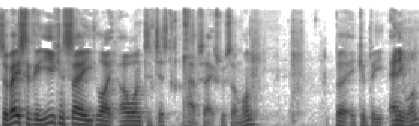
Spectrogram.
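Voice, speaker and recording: Ordinary pitch variation from a male speaker with an English accent. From England. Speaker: podcast co-host. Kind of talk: casual chat. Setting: home recording.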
